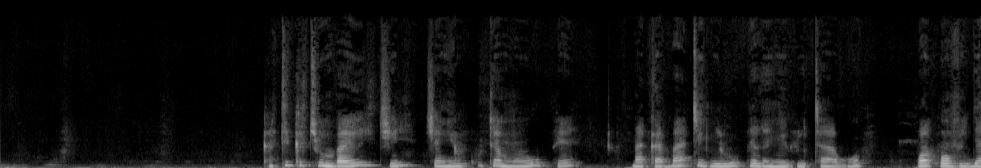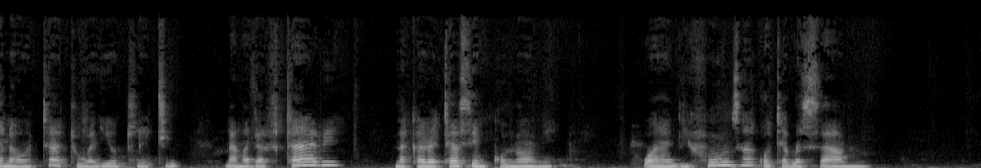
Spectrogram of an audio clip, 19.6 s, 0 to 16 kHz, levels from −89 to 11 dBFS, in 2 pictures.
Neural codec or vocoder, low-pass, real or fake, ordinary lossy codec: codec, 44.1 kHz, 3.4 kbps, Pupu-Codec; 14.4 kHz; fake; MP3, 64 kbps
